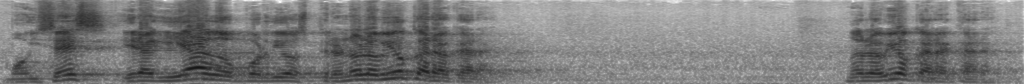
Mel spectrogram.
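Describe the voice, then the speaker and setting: Very animated and brisk, this high-voiced Rioplatense pastor gives a chatty sermon in a church sanctuary. He keeps checking with his audience through frequent tag questions, his voice echoing with long hall reverb.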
